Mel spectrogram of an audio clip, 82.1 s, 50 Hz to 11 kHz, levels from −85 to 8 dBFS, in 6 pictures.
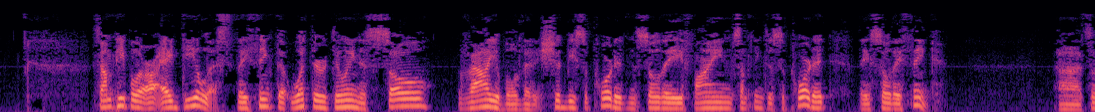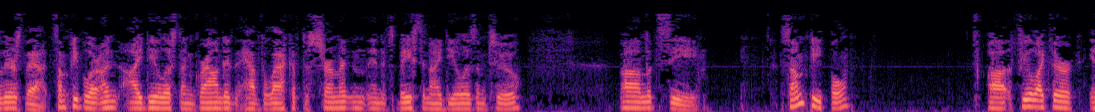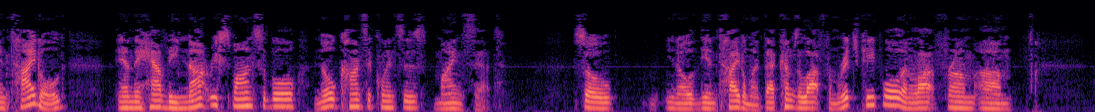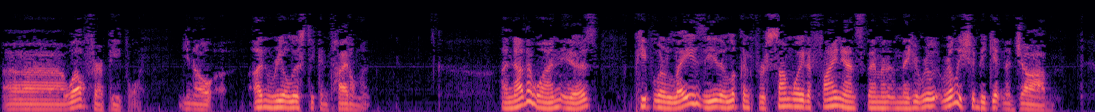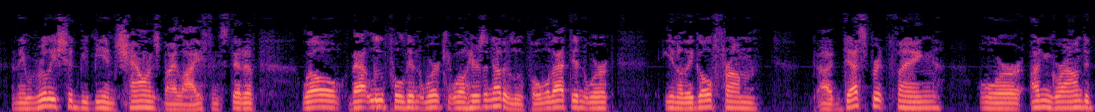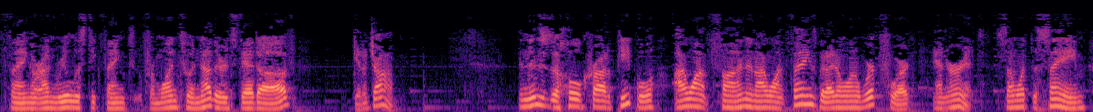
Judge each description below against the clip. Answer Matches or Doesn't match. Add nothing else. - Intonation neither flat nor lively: Matches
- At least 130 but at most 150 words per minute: Matches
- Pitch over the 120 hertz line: Matches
